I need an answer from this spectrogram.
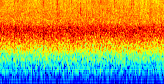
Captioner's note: applause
